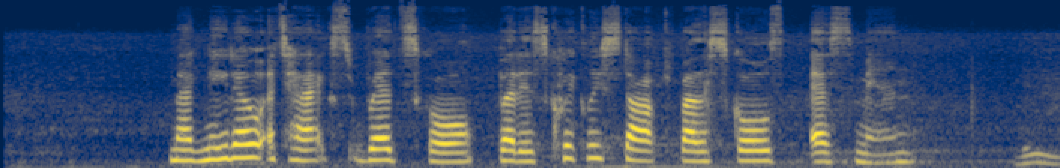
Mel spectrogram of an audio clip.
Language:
English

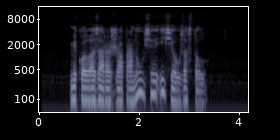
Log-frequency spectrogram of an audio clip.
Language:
Belarusian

